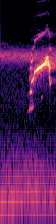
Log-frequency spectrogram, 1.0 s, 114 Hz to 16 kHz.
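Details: One rising, thin whistled squee from bald eagle juvenile D36, tagged with a GPS transmitter, come back to the Decorah nest in the morning hungry for a meal; constant low hum underneath.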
